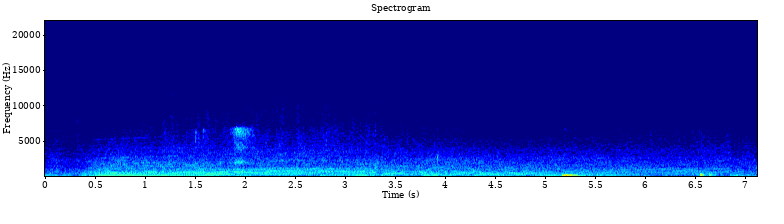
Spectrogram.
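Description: Race cars circle the Circuit of the Americas in the iRacing video game, a steady, fairly quiet engine drone with a sustained tonal hum and one brief sharp thump near the end.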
